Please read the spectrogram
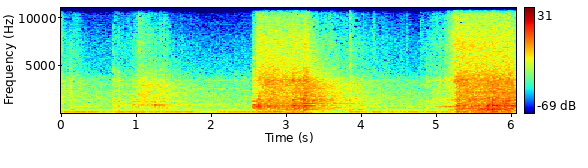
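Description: Electric-motor disc wood chipper running with a steady hum, breaking into a loud crunching roar twice as logs are chipped: once about halfway in and again near the end.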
